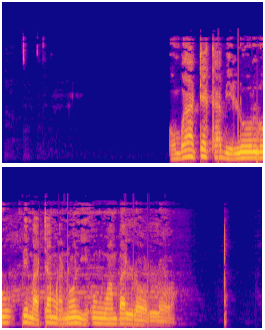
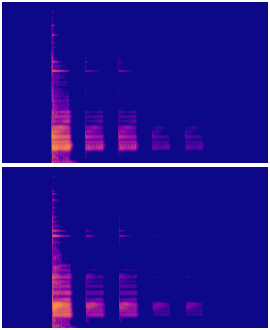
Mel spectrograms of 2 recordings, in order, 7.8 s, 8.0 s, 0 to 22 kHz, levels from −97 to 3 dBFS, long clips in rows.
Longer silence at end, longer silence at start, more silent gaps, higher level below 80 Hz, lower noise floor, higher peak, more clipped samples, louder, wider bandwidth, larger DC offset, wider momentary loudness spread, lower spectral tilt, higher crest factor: second, 1.35 s vs 2.95 s; first, 2.5 s vs 0.75 s; second, none vs 1.15-1.25 s, 1.55-1.75 s, 2.05-2.25 s, 2.53-2.75 s, 3.03-3.25 s, 3.33-3.75 s, 3.83-4.75 s; first, -50 dBFS vs -74 dBFS; about the same, under -90 dBFS vs under -90 dBFS; first, 0 dBFS vs -16 dBFS; neither; first, -14 LUFS vs -32 LUFS; second, 9.4 kHz vs 11 kHz; neither; first, 20 LU vs 14 LU; about the same, -5.5 dB/octave vs -5 dB/octave; second, 16 dB vs 24 dB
